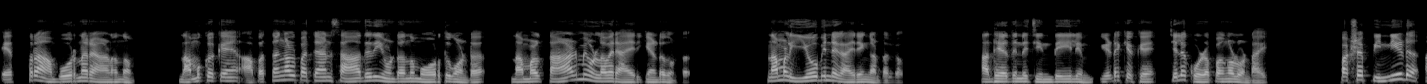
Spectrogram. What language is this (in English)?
Malayalam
